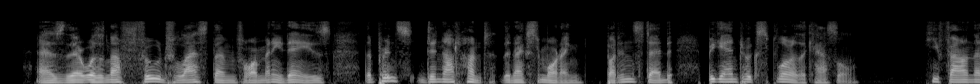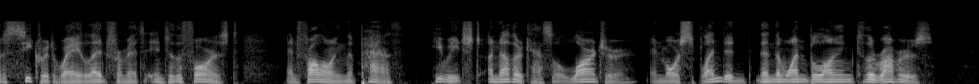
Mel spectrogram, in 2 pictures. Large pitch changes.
No: average, 3.4 semitones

